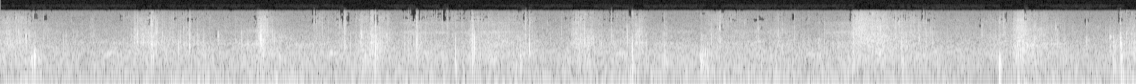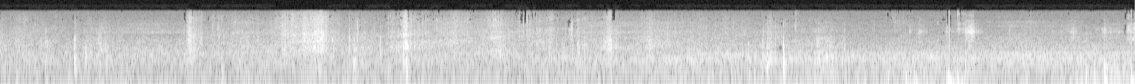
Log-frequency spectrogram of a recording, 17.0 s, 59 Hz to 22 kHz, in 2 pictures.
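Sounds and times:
footsteps crackling and rustling: 0.0s - 17.0s
bees humming: 9.1s - 16.5s.

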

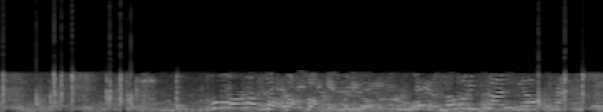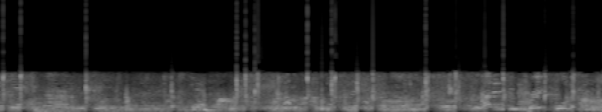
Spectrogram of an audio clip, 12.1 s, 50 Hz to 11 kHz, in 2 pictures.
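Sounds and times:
air hockey puck clacking: 0.0s - 1.9s, 5.4s - 12.0s
voices chattering: 1.5s - 12.0s.

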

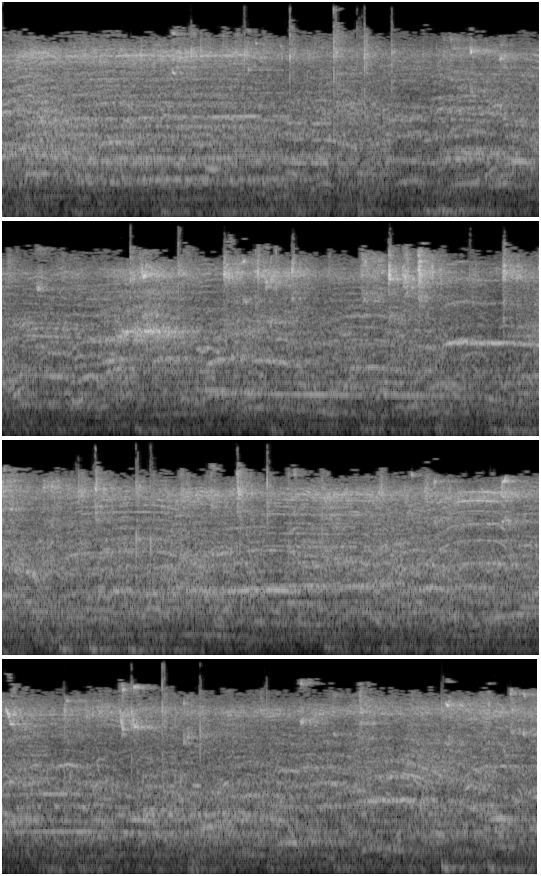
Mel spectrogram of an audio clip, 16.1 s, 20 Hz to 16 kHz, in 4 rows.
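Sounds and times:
crowd noise and shouting: 0.0s - 16.0s.

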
